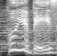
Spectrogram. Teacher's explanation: The two l's combine into a y sound, as you'll often find in French words when they're preceded by an i.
